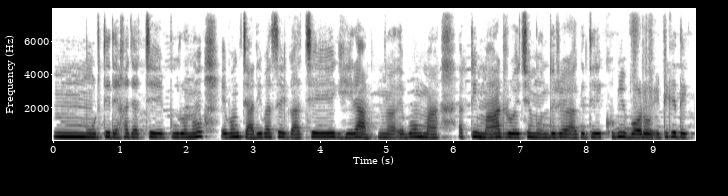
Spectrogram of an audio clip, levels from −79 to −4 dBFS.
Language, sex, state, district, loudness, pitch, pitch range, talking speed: Bengali, female, West Bengal, Paschim Medinipur, -13 LUFS, 220 Hz, 210-230 Hz, 125 wpm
